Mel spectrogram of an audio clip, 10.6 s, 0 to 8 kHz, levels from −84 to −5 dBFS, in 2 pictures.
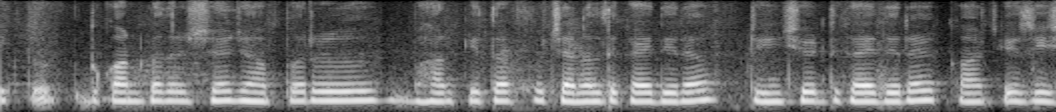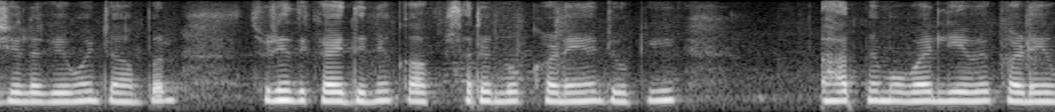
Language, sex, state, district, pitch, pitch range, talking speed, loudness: Hindi, female, Maharashtra, Solapur, 205 Hz, 195-210 Hz, 250 wpm, -18 LUFS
